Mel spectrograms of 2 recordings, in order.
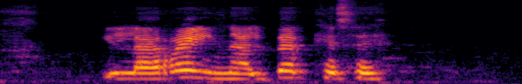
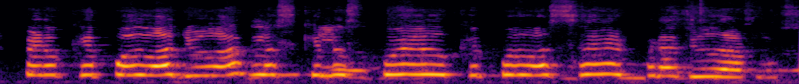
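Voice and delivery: worried princess; 8 semitones higher than usual. Acted. Princess despairs for brothers.

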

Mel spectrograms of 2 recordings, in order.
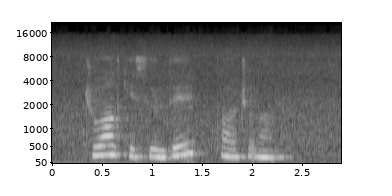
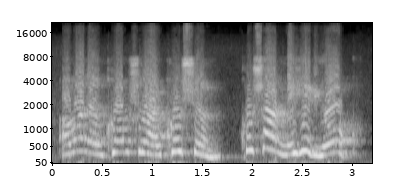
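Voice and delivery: high, raised alarm call; calling for help; 5 semitones higher, 5 dB louder than usual. A narrator's reading. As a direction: summon the neighbours urgently. Family calls neighbours for help.

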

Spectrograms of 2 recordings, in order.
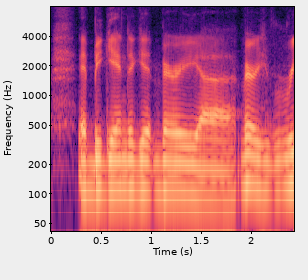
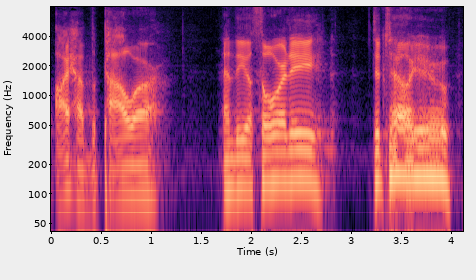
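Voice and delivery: lightly pompous, self-important authority; pompous claim. Pretend. Preacher showing the arrogant way to answer the girl, pompous. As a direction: puff yourself up a little. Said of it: "what you could do is go".

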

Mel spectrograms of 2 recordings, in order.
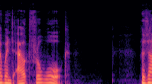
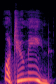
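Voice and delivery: high-pitched startled wife; sharply higher, questioning cry; 11 semitones higher than usual. A narrator's reading. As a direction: cry it out in indignant surprise. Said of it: "she cried".

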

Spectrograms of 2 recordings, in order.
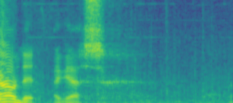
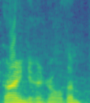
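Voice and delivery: talking through hiccups; holding back hiccups. Real, not acted. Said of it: "I have the hiccups all of a sudden".

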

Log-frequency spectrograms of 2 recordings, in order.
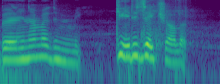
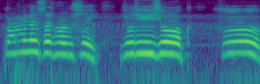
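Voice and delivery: ordinary delivery

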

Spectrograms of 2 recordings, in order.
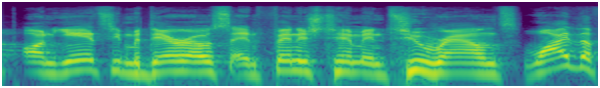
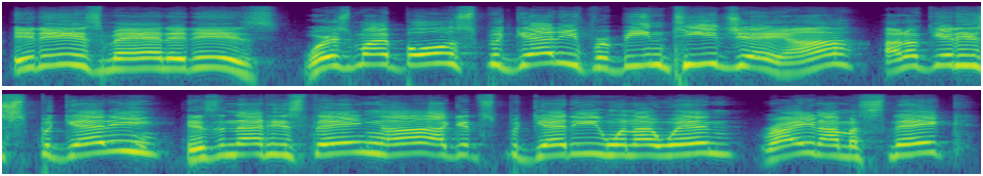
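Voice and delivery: higher, odd-timbred champ voice; mock Henry Cejudo; 5 semitones higher than usual. Champ answering a reporter, higher and awkward. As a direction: play the champ's awkward catchphrases. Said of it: "saying any of that right".

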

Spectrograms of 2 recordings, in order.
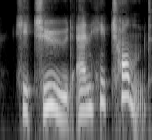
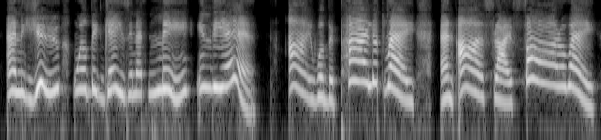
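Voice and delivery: high, eager snail voice; Ray announcing; 8 semitones higher, 3 dB louder than usual. A narrator's reading. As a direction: boast it up high like a dreamy little snail. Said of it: "he announced".

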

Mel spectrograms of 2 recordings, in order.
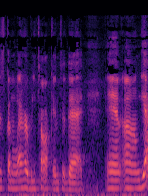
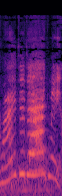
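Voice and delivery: much higher, mock whiny complaint; mock annoyed follower; 4 dB louder than usual. Followers complaining at the host about being tagged, high mock whine. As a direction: squeak it out like an irritated follower. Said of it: "be like".

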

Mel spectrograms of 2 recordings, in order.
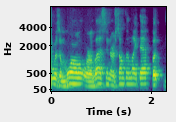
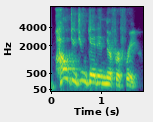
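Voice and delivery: retold yelling; 8 semitones higher, 3 dB louder than usual. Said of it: "She starts screaming and yelling at me".

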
